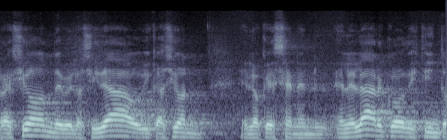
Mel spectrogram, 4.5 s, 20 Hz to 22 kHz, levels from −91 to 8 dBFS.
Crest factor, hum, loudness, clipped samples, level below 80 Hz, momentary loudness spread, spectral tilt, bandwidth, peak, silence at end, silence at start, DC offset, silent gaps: 14 dB; none; -17 LUFS; under 0.1%; -46 dBFS; 8 LU; -6 dB/octave; 13.5 kHz; -4 dBFS; 0 s; 0 s; under 0.1%; none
